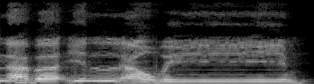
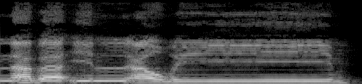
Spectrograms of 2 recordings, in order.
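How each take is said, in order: The two takes are said the same way.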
